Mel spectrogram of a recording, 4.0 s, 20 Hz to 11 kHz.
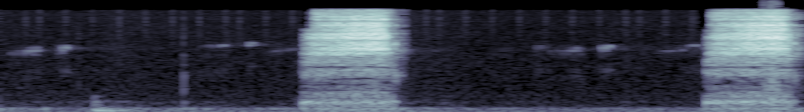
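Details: Barn owl owlet in a nest box at night, 16 March 2024, around 1:22–1:30 am, after a rodent is delivered; two harsh, hissing screeches about half a second each, two seconds apart.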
